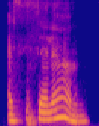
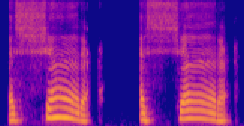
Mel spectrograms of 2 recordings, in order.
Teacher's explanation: The lam of alif lam does not take a sukoon. Instead, it becomes a silent letter. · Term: sun letters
